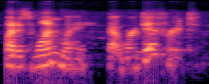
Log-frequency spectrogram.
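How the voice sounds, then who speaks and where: A young woman teacher giving a read-aloud lesson for children, asking questions in an expressive way, recorded on a laptop webcam in a living room. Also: lowish voice, moderate pace, husky. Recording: dull lo-fi webcam audio.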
